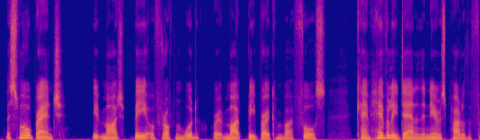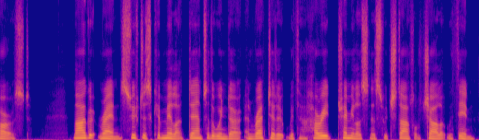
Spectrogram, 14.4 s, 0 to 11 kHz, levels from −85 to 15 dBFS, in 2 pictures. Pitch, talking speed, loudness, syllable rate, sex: 170 Hz, 190 wpm, -19 LUFS, 5.6 syllables/s, female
